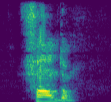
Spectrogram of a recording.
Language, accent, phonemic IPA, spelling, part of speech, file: French, Canada, /fɑ̃.dɔ̃/, fendons, verb, LL-Q150 (fra)-fendons.wav
- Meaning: inflection of fendre: 1. first-person plural present indicative 2. first-person plural imperative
